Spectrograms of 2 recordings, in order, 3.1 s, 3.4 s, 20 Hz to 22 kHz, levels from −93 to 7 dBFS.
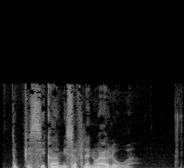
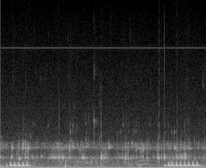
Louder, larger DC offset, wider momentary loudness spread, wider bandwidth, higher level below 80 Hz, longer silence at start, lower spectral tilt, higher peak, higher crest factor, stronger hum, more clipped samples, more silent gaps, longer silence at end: about the same, -21 LUFS vs -23 LUFS; second, under 0.1% vs 0.4%; first, 13 LU vs 8 LU; second, 11.5 kHz vs 16.5 kHz; second, -40 dBFS vs -26 dBFS; first, 0.2 s vs 0 s; second, -5.5 dB/octave vs -7 dB/octave; first, -2 dBFS vs -6 dBFS; about the same, 20 dB vs 16 dB; neither; neither; neither; first, 0.85 s vs 0 s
